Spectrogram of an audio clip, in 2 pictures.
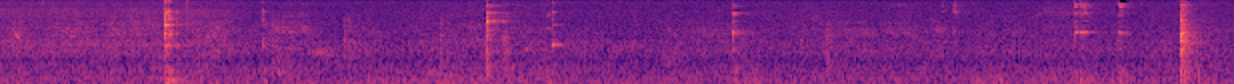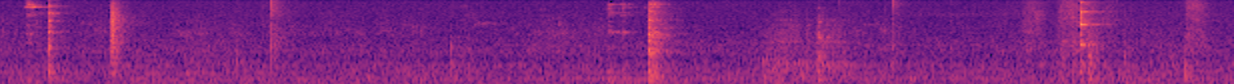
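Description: Teaspoons and forks clinking against glass tea glasses, a glass syrup bowl and plates: about a dozen short, sharp, irregular clinks.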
